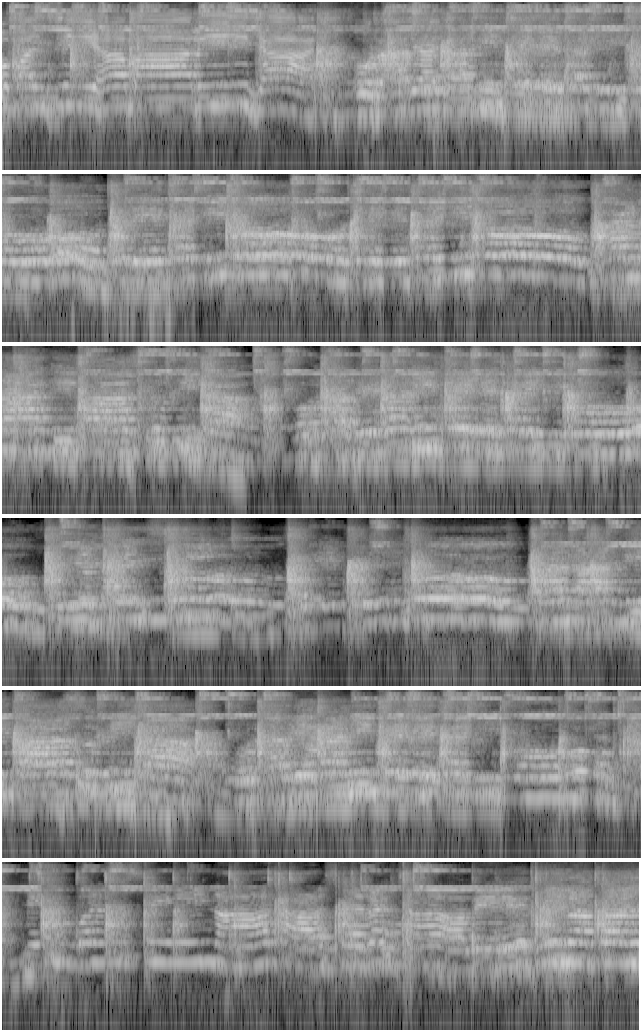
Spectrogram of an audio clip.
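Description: A group of women singing a Hindu devotional bhajan together, with rhythmic hand-clapping and jingling percussion keeping the beat.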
